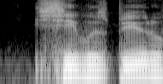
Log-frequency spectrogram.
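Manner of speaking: ordinary talk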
